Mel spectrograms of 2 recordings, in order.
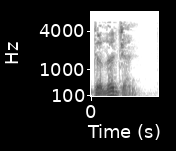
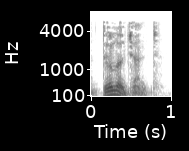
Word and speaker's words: diligent: 我们也可以采用形容词 diligent，不要念成 diligent，叫 diligent，也一样的造出相同意思的这种句构。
